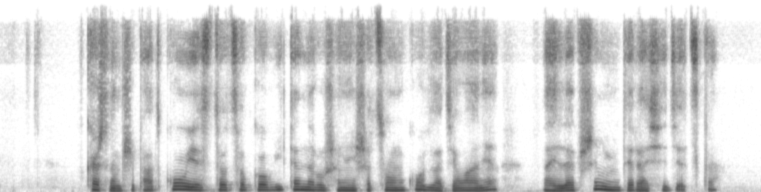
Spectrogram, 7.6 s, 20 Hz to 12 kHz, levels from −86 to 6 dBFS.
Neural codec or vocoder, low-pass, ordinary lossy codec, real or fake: autoencoder, 48 kHz, 32 numbers a frame, DAC-VAE, trained on Japanese speech; 10.8 kHz; Opus, 32 kbps; fake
